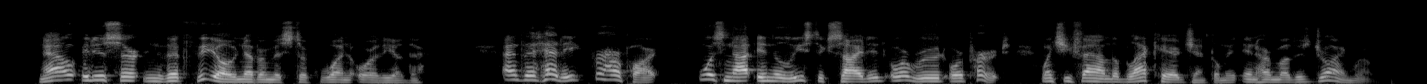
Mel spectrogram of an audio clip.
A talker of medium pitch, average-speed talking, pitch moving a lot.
Yes: medium, 145 Hz; average, 165 wpm; wide, 8.3 semitones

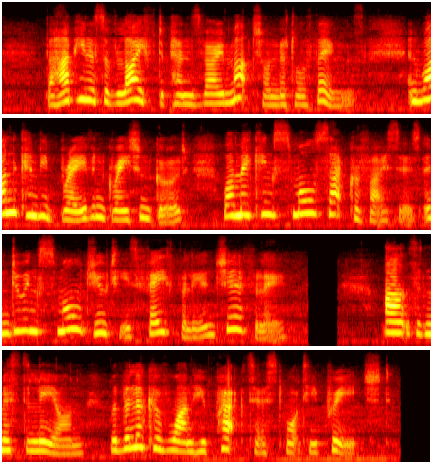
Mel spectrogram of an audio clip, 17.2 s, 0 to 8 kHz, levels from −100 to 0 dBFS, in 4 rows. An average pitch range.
No: wide, 6.3 semitones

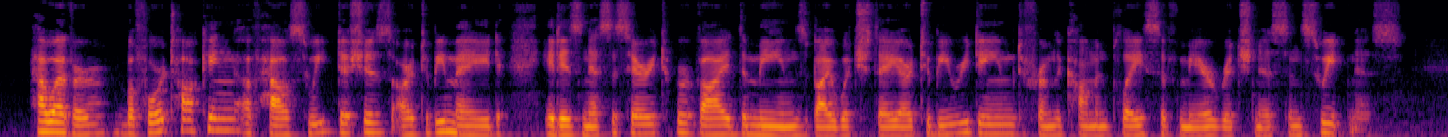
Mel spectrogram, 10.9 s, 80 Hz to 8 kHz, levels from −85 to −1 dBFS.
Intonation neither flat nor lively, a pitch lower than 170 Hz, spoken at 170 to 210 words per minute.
Yes: average, 3.0 semitones; low, 135 Hz; average, 180 wpm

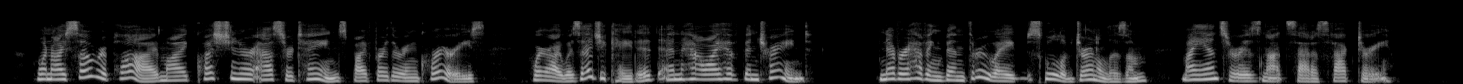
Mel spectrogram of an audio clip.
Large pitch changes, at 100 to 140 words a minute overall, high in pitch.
Yes: wide, 7.9 semitones; slow, 135 wpm; high, 215 Hz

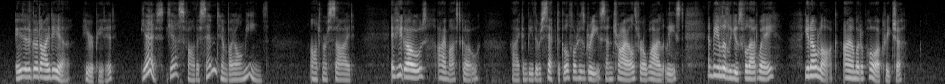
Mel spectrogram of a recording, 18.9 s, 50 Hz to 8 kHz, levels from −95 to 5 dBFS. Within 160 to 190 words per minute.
Yes: average, 175 wpm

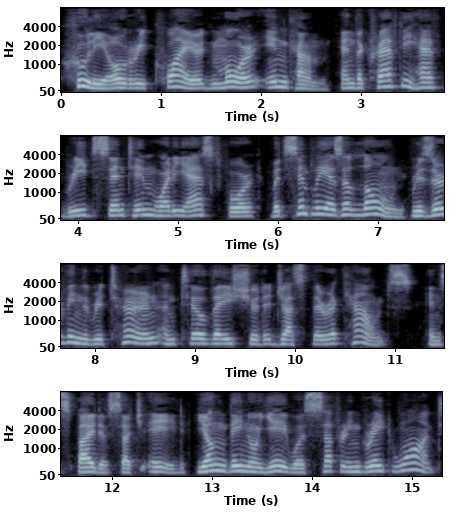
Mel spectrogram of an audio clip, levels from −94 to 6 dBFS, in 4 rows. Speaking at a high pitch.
No: medium, 170 Hz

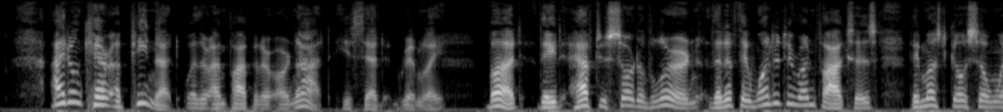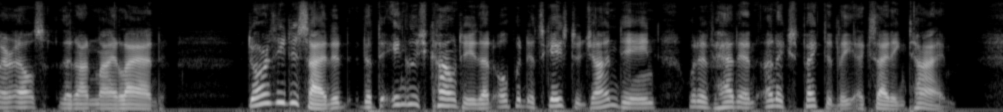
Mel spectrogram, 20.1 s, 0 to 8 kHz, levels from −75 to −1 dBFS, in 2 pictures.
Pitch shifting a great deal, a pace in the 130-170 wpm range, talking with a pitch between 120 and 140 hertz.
Yes: wide, 7.5 semitones; average, 165 wpm; low, 135 Hz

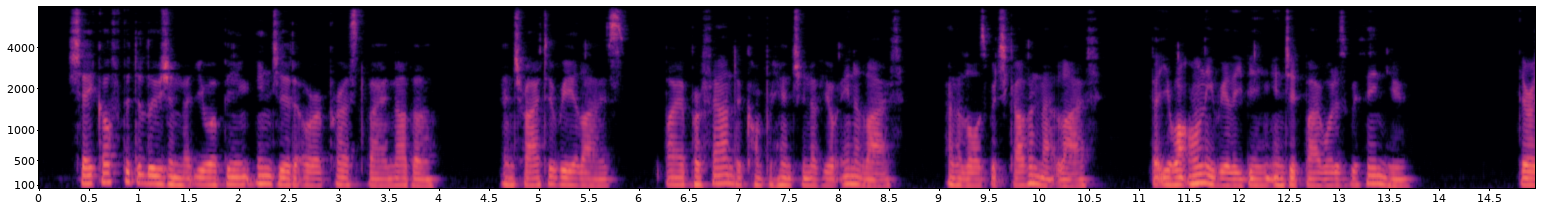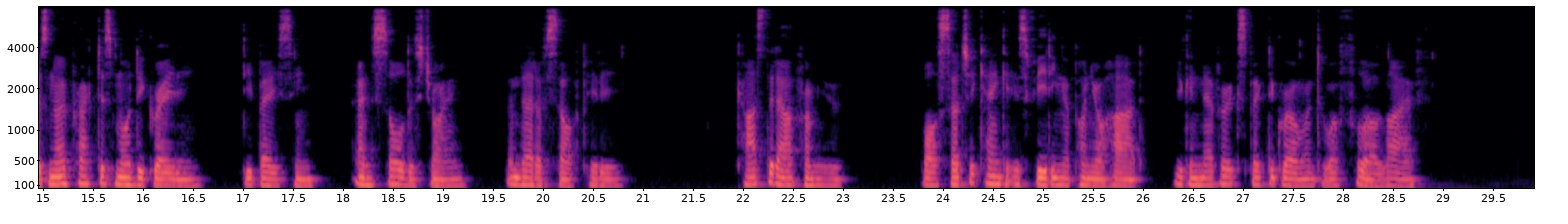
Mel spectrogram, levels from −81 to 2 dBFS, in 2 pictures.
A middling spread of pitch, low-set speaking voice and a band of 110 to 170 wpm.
No: narrow, 2.3 semitones; low, 110 Hz; average, 165 wpm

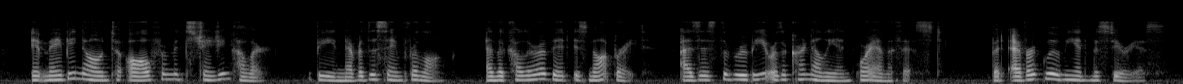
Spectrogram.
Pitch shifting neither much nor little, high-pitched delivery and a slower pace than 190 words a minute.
No: average, 3.0 semitones; high, 195 Hz; average, 195 wpm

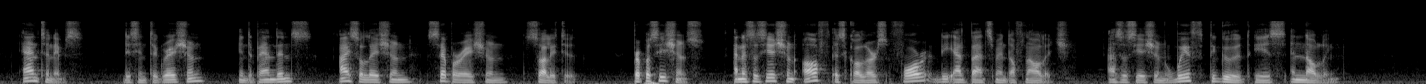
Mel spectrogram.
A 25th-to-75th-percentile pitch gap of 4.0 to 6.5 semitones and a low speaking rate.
Yes: wide, 5.4 semitones; slow, 95 wpm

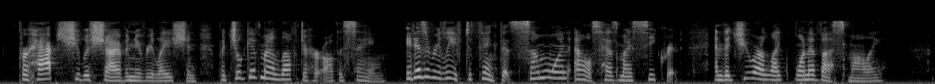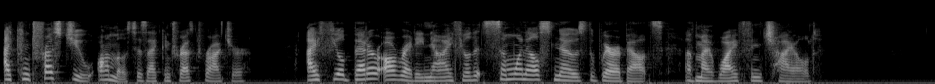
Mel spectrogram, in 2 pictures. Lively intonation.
Yes: wide, 6.4 semitones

